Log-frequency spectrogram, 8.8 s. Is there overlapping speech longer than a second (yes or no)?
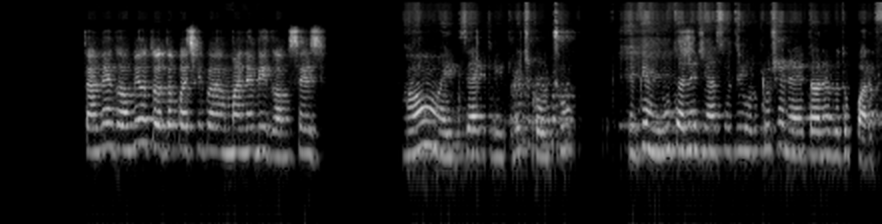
no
